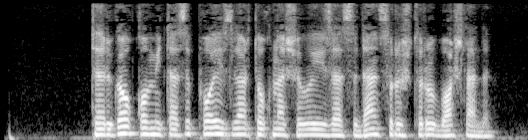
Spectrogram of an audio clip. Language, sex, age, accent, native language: Uzbek, male, 18-24, Surxondaryo, Uzbek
